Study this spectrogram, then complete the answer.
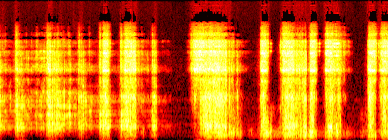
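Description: Sword slashes and magic blasts whoosh and clash in bursts.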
